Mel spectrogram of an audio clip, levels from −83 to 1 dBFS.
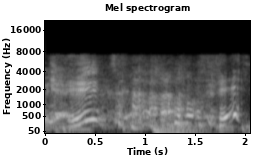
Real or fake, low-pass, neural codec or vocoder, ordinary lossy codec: real; 7.2 kHz; none; none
